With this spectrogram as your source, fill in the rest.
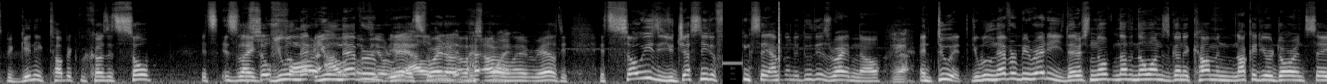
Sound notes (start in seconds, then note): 8.3 beep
